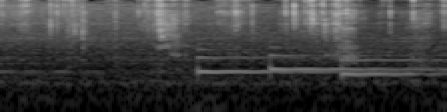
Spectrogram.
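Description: Aluminium foil wrapper crinkling in short crackles as it is peeled off a Kinder Surprise chocolate egg, over background music with long held notes that change about a second in.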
